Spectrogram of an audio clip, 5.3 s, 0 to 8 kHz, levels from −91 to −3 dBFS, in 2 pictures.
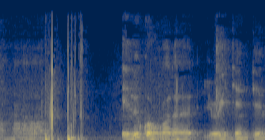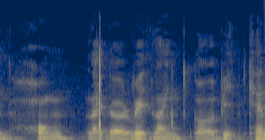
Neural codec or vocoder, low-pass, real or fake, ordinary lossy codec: none; 7.2 kHz; real; none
